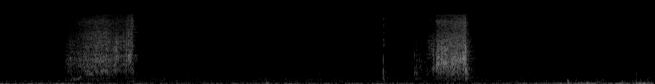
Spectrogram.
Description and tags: Sword drawn and holstered again
sword being draw and put back
fighting, knight, medieval, owi, sword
